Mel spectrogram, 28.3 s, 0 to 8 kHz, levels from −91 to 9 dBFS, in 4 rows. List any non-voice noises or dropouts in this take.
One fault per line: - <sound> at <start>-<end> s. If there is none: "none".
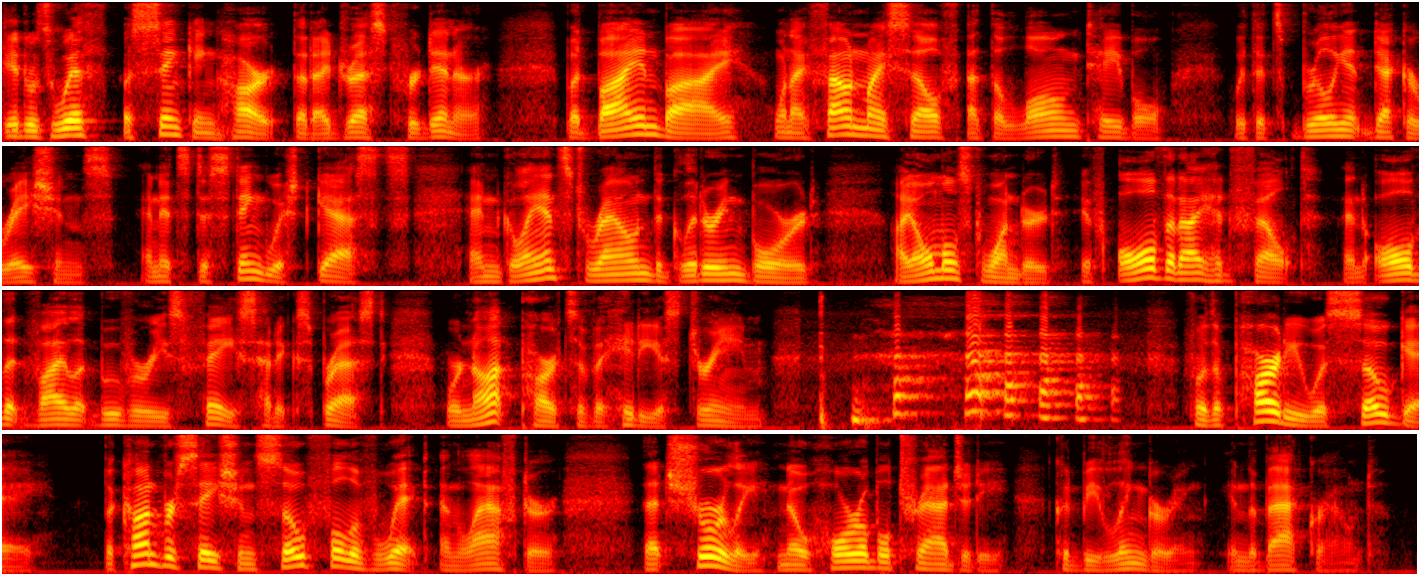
- laugh at 18.2-19.8 s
